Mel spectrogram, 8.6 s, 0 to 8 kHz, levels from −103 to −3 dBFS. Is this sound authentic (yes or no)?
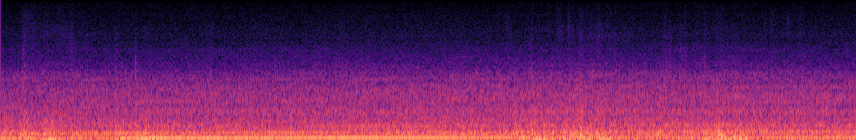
no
